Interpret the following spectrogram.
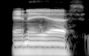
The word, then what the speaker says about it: Nas: Nobody's Loser says, no, you said it right. It's NAS.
